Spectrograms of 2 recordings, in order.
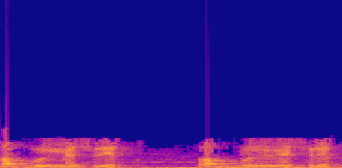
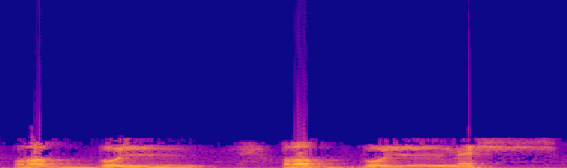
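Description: First: Quick رب المشرق with the ل passed over short; wrongly rushed lam. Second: Very slow «رب المش» with a sustained ل; correct clear lam. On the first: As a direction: say رب المشرق briskly, without holding ل. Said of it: "خطأ، خطأ". (نطق خاطئ سريع للام في «رب المشرق») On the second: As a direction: hold the ل and spread the ش in «رب المش». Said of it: "والصح إن شاء الله". (إظهار اللام وتفشي الشين في «رب المش» ببطء) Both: Shown as a demonstration.

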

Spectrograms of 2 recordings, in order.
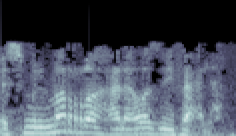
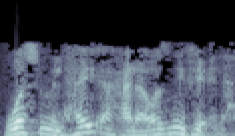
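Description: First: فعلة said fa'la, with an a; fatha on first letter. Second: فعلة said fi'la, with an i; first vowel of فعلة as short i; kasra on first letter. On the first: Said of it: "إذا فتحت أول فهو اسم مرة". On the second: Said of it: "بكسر أوله". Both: Shown as a demonstration.

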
